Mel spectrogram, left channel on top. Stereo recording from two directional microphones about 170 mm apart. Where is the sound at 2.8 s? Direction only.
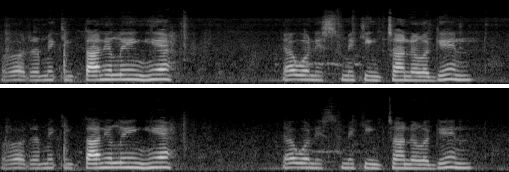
5° right (ahead or behind).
